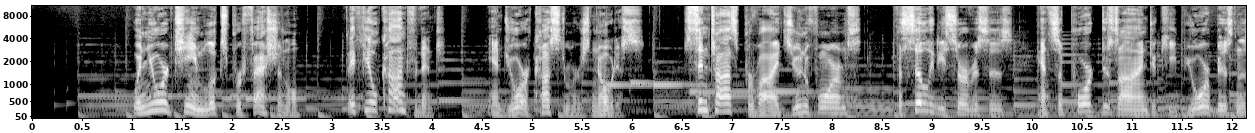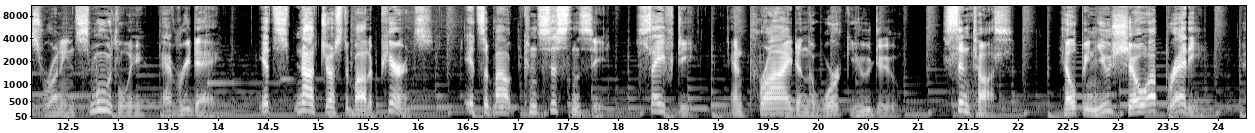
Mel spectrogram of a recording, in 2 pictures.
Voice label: corporate narration; Cintas; business brand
